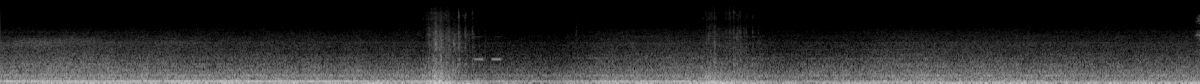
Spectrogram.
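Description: Steady cab noise of a 1-ton box truck cruising at highway speed: a continuous low engine hum over road and tyre rumble. A short loud whoosh comes about four seconds in and a fainter one about seven seconds in.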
